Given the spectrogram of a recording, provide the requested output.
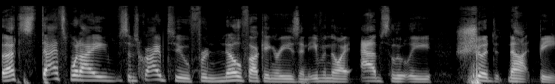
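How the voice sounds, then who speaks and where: In a very clean recording with a silent background and a dry, close sound with no echo, a man with an American accent uses an ordinary speaking voice at a fairly high pitch, with lively intonation and a moderate pace. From North Carolina, US South. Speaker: podcast guest, sports fan. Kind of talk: casual comedic chat.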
